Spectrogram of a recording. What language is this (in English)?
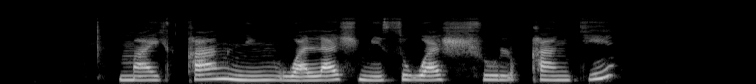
Jauja Wanca Quechua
